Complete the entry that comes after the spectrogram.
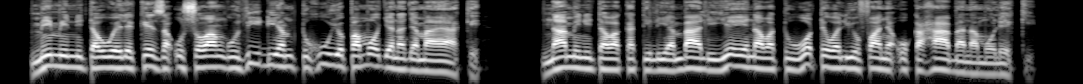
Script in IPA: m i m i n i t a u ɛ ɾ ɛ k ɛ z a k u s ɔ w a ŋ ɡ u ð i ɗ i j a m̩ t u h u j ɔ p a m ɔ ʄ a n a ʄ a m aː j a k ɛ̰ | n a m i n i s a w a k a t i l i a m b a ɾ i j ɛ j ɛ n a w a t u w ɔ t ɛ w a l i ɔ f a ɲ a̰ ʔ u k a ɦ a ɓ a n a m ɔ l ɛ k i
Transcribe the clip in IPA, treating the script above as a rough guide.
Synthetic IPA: m i m i n i t a u ɛ l ɛ k ɛ z a ʔ u s ɔ w a ŋ ɡ u ð i ɗ i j a m̩ t u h u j ɔ p a m ɔ ʄ a n a ʄ a m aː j a k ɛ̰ | n a m i n i t a w a k a t i l i a m b a l i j ɛ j ɛ n a w a t u w ɔ t ɛ w a l i ɔ f a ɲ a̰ ʔ u k a ɦ a ɓ a n a m ɔ l ɛ k i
